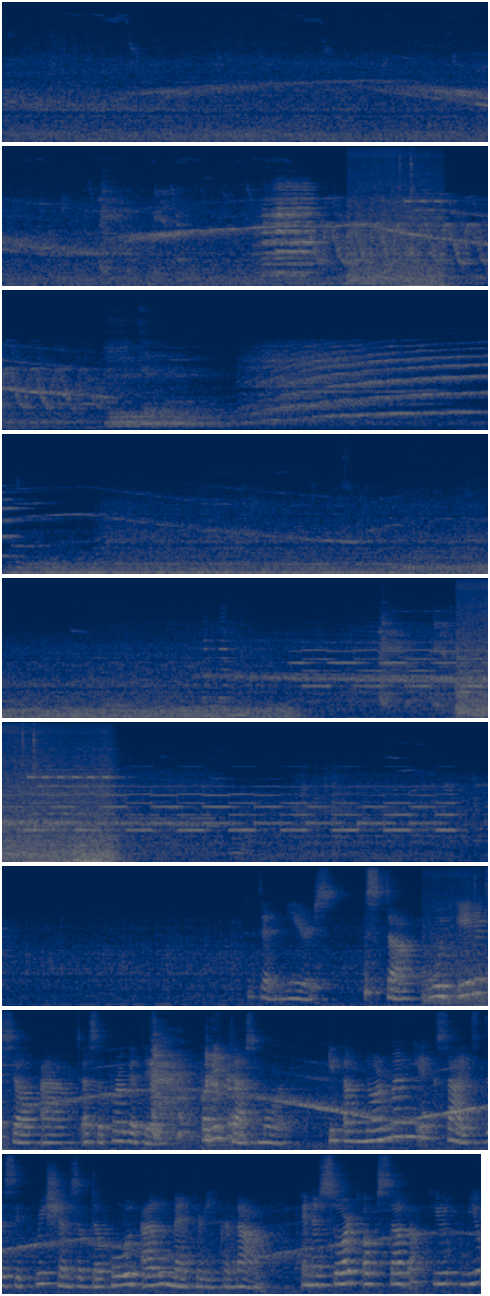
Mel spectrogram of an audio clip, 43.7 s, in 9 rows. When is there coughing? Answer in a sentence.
The coughing can be heard from 5.8 to 6.8 s, from 23.2 to 24.1 s and from 35.5 to 36.5 s.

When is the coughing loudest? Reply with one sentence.
The volume of the coughing peaks at 36 seconds.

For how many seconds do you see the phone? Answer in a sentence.
You can hear the phone for 3 seconds altogether.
